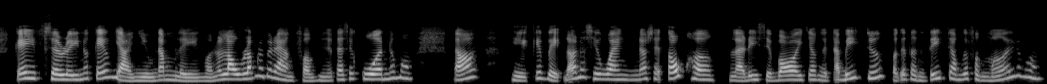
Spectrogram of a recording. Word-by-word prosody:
cái 275 +2 +4
series 225 -4 +3
nó 265 - -4
kéo 295 +5 +3
dài 180 - +3
nhiều 170 -1 -1
năm 205 +3 -1
liền 165 -2 -1
và 165 -1 -4
nó 210 - -3
lâu 240 0 +6
lắm 265 - +3
nó 380 - -3
mới 350 -3 -4
ra 250 -6 +3
một 185 - -6
phần 165 -1 -2
thì - - -6
người 175 0 -7
ta 220 - -1
sẽ 260 - -6
quên 240 -1 +5
đúng 295 +2 -2
hông? 280 -2 -3 0.4
Đó, 335 - +4 0.3
thì 185 -3 -2
cái 285 +9 -5
việc 195 -9 -1
đó 270 - +2
nó 335 - -1
sẽ 260 -7 -2
quan 225 -3 0
nó 250 +2 -1
sẽ 260 - -6
tốt 295 +7 +5
hơn 225 -4 +2 0.2
là 170 -3 +1
đi 205 +2 -1
spoil 200 +2 +2
cho 215 -1 -2
người 190 -3 -6
ta - - -3
biết 285 +8 -1
trước 320 +7 -2
và - - -5
cái - - -4
tình 190 -7 -5
tiết 275 +5 -1
trong 250 -4 -2
cái 250 - -1
phần 185 -6 -6
mới, 220 - -3
đúng 390 -2 -6
hông? 290 -5 -3
230 Hz, 310 wpm, -25 LUFS, 195-270 Hz, 0.4 s, lâu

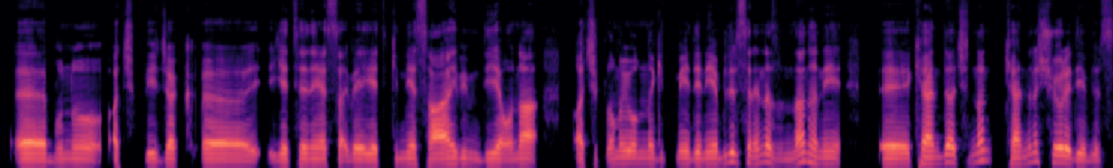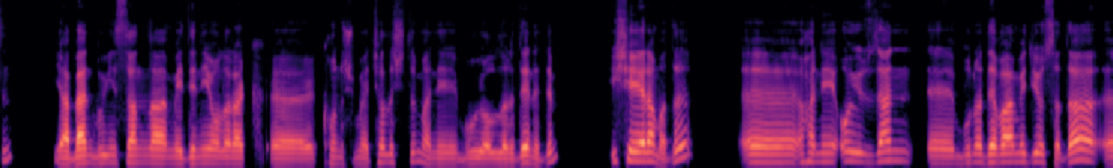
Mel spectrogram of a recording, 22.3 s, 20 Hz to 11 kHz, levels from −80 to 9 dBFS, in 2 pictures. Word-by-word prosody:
eee, 105 -1 +6
bunu 110 +2 -4
açıklayacak, 110 +1 -4
eee, 100 -2 +3
yeteneğe 110 +2 -2
sa - - -5
ve 110 - +2
yetkinliğe 110 +2 -2
sahibim." 115 0 +1
diye 110 0 0
ona 110 +2 +1 0.4
açıklama 115 +3 -5
yoluna 120 -1 -2
gitmeyi 120 +1 -6
deneyebilirsen 120 +8 -2
en 135 +3 -4
azından, 130 +2 -1
hani, 125 -5 -3 0.4
eee, 115 -1 +3
kendi 130 +3 +2
açından 175 +6 -2
kendine 135 +7 -2
şöyle 145 -6 +2
diyebilirsin. 105 - -7 0.4
"Ya, 125 0 +4
ben 140 0 +8
bu 145 +1 -3
insanla 140 -1 +1
medeni 135 +2 -3
olarak, 130 -2 0
eee, 115 -1 -1
konuşmaya 125 -3 -8
çalıştım. 155 +4 -7
Hani, 115 -4 -5
bu 120 +2 -5
yolları 115 -2 -1
denedim. 145 - +1 0.5
İşe 195 - +1
yaramadı." 180 - +5 0.5
Eee, 150 -1 +1
hani, 165 0 -3
o 185 - -2
yüzden, 180 +2 -2 0.2
eee, 140 -1 -2
buna 150 +3 -3
devam 165 +1 +6
ediyorsa 165 -1 -4
da, 190 +1 +5
125 Hz, 130 wpm, -21 LUFS, 115-150 Hz, 0.5 s, ben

